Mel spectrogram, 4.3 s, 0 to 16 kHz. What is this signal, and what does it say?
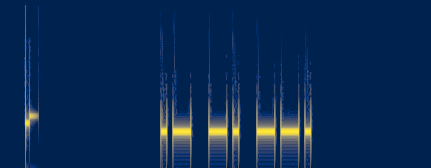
Morse code, heard as a keyed tone, about 20 wpm, 700 Hz. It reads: ANG
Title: Top Three Letter Combinations in Words 20wpm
